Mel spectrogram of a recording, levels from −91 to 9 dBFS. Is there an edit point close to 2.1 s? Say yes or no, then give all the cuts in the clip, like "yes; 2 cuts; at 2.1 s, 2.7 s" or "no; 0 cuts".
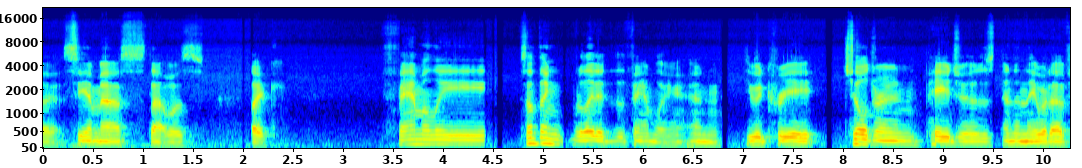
yes; 2 cuts; at 2.1 s, 4.5 s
